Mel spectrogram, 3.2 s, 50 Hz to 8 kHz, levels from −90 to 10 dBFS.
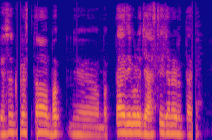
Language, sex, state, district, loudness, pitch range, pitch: Kannada, male, Karnataka, Bijapur, -21 LUFS, 130-155 Hz, 145 Hz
